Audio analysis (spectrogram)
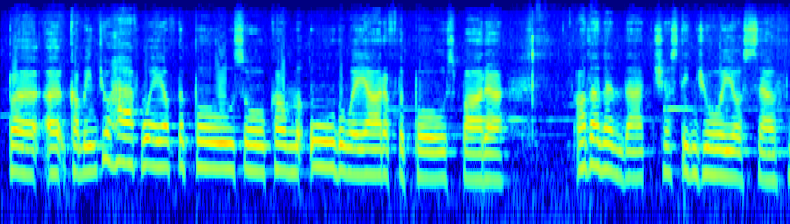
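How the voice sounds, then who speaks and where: A woman from Finland with a Finnish accent, teaching a gentle yin yoga class and softly cueing breath and movement. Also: on the low side, poor audio. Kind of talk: guided yin yoga instruction.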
